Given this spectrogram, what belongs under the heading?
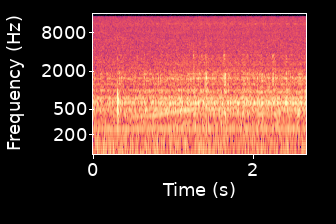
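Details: Small DC motor salvaged from old printer/copier, bench powered from a supply stepped up from 0 toward 24 V, here around 1.3 to 3.9 V: faint even whir with light ticking, no grinding; running healthily.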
